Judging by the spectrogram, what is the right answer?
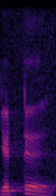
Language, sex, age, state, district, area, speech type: Tamil, male, 30-45, Tamil Nadu, Viluppuram, urban, read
